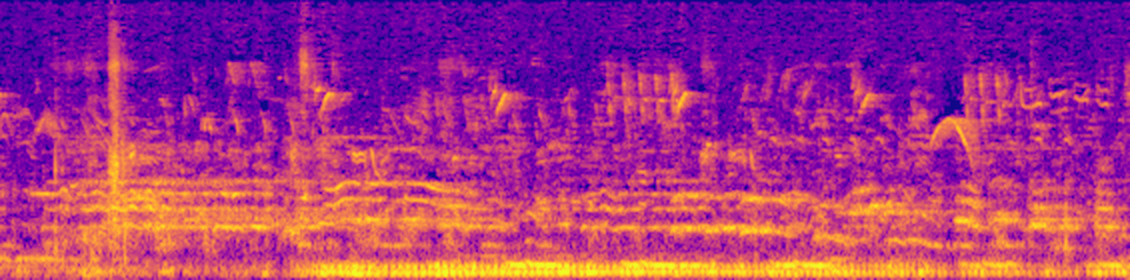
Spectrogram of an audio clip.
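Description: Several birds chirping and calling, with many short whistled notes and trills, over a low rumble on the microphone that starts about three seconds in.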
